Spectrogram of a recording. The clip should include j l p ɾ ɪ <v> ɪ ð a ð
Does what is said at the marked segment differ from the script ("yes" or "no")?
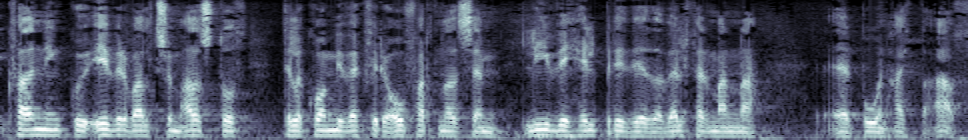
yes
